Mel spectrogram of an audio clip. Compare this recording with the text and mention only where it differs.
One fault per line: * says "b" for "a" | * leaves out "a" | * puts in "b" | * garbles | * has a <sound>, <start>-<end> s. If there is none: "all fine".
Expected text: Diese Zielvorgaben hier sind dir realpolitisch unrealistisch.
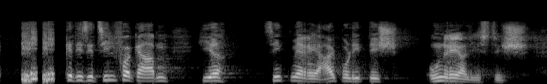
* has a laugh, 0.2-0.6 s
* says "mir" for "dir"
